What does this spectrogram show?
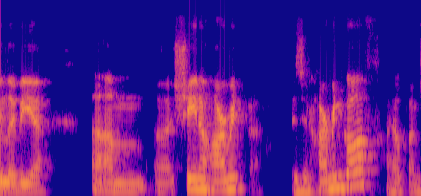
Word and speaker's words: Harmon-Goff: Shayna Harmon, is it Harmon-Goff? I hope I'm saying that correct. You said it right. Thank you so much. Shayna, right. Stephen. No worry about Yes, yes, you said it right. It's Shauna Harmon-Goff.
